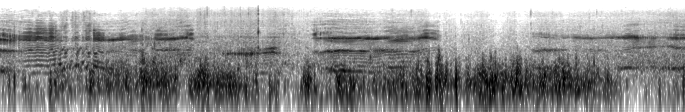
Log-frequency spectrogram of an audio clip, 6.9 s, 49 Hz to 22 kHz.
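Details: Galápagos sea lion pup and its mother calling as they greet each other on the beach at Punta Carola, San Cristóbal, Galápagos, in January 2020; wavering, bleating harmonic calls in long overlapping bouts, three main calls, over a rough background hiss.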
